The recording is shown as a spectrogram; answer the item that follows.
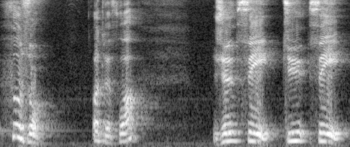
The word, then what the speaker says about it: faisons: خلي بالي ما بقولهاش faisons بقولها faisons.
